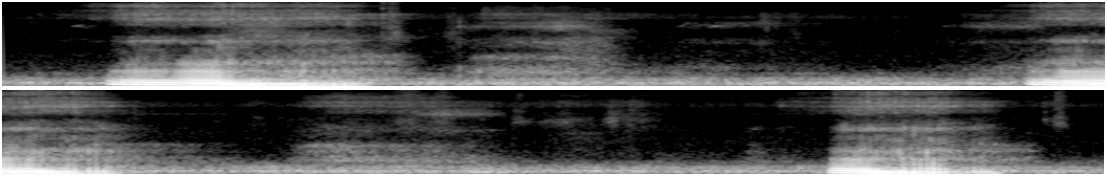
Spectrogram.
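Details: Girl snoring heavily: loud, deep, rattling snores about every four to five seconds, with quieter breathing between them.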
